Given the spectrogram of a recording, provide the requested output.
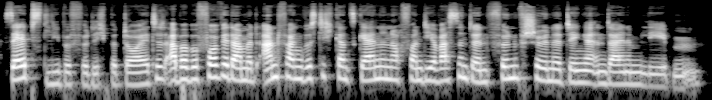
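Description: A woman's voice: mid-range voice, normal speed, few pauses. A woman hosting a podcast interview, chatty and upbeat in a casual, talkative way. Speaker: podcast host.

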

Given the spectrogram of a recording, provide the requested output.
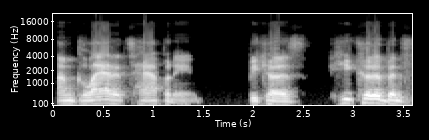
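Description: A man's voice: lowish voice, lively intonation, unhurried, fairly bright tone. A man co-hosting a wrestling podcast, arguing his point emphatically. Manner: argumentative, making a point emphatically. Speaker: podcast co-host. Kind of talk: casual wrestling podcast chat.

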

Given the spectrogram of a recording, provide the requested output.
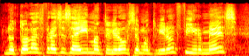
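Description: Animated preacher, high voice, hall echo. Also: male voice, brisk. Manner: animated, acts out scenes with sound effects. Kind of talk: sermon.

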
